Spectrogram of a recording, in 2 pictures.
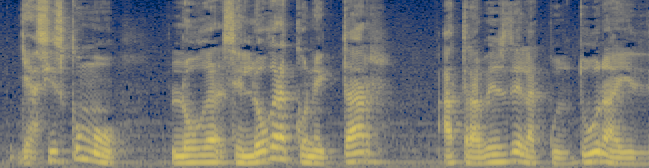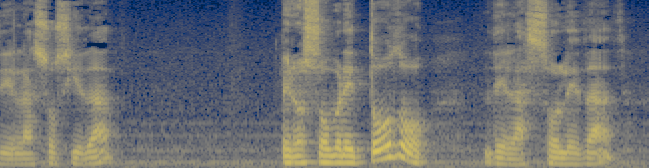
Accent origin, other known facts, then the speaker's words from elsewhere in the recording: Mexico; Como mexicanos seguimos estancados en esta etapa reflexiva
